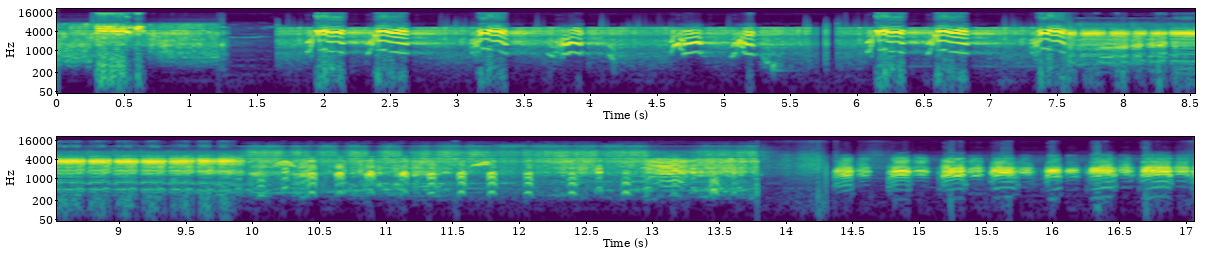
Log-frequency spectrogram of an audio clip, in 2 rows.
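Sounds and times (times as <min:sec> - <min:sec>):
rapid pulsed animal calls: 0:01.7 - 0:13.8.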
